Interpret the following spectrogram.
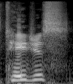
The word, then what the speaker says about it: Tejas: My name is Tejas. That's pronounced like contagious, but don't worry, I'm not contagious.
